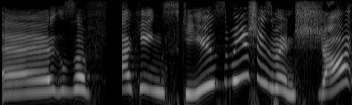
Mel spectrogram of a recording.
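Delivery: very slow, drawn-out, stunned, incredulous double-take. Retelling how a dispatcher reacted on a call, imitating shocked disbelief. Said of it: "you can hear in her voice".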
